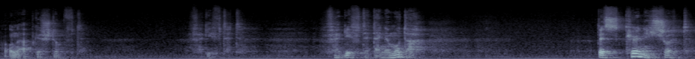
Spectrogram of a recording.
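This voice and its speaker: An actor playing a proud, doomed young duellist in a radio tragedy, intense and declamatory. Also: male voice, sits low, lively intonation, extremely slow, pauses often, a bit bright, full character voice. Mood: dying, remorseful. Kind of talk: classic radio play acting of stage tragedy. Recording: roomy studio echo with faint ambient noise.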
